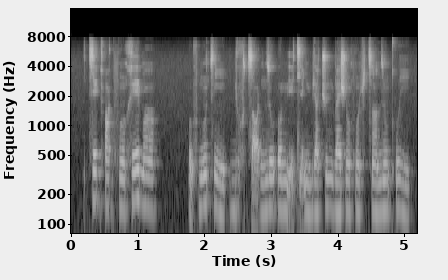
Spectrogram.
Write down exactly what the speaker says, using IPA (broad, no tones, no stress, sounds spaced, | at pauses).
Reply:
t͡s e ɡ ʔ ɑ ɡ f õ x e b ɑ̃ | o̰ xʷ b ũ t͡s ĩ | bʲ e xʷ t͡s ɑ̰ ɡ n z u ʔ o mʲ ḛ tʲ ɑ̰ ɲ bʲ ɑ t͡ʃ u m b æ ʃ õ f õ ɬ t͡s ɑ̃ n z ũ kʷʼ i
